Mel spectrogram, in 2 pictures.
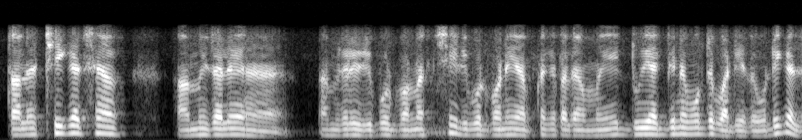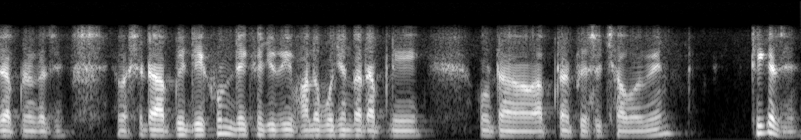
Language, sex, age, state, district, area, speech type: Bengali, male, 45-60, West Bengal, South 24 Parganas, rural, conversation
